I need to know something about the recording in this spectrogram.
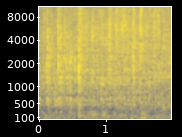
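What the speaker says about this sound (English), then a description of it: "It's sizzling away now there." Fresh ling fish, half an hour out of the water, frying in a pan with a steady close sizzle and crackle that carries on without a break. Nobody speaks.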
